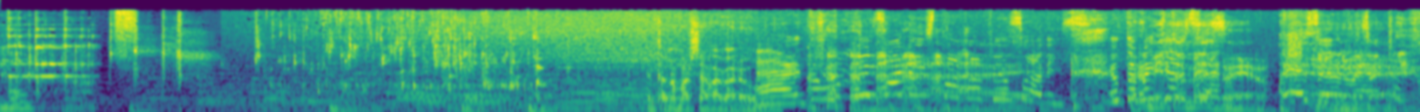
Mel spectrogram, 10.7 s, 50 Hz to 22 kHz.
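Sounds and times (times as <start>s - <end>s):
speech: 0.1s - 0.4s, 4.9s - 10.6s
carbonated drink pouring into a glass: 1.7s - 5.3s
laughter: 5.9s - 8.9s.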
